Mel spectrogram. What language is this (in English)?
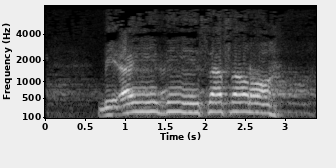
Arabic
